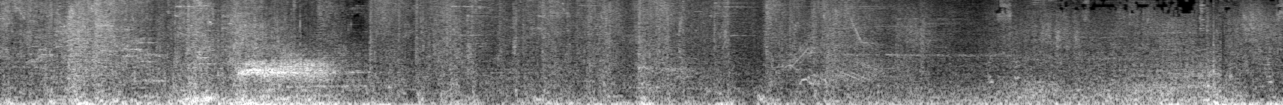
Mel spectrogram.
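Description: Magic spells crackle and blast in rapid succession during a fight.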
